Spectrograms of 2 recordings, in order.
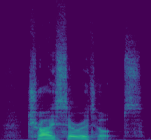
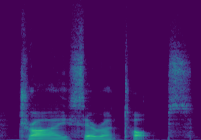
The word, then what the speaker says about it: triceratops: three horned face how do you say it triceratops say triceratops if these charge we'll have to get out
